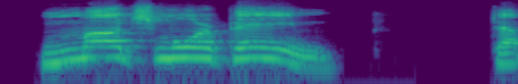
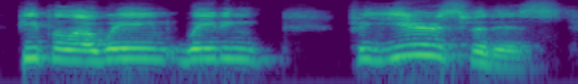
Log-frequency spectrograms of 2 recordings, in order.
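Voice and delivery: ordinary delivery

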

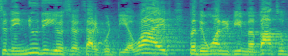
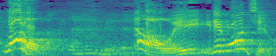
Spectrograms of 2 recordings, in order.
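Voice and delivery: laughing no; 3 semitones higher, slower than usual. Real, not acted. Laughing denial.

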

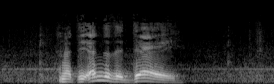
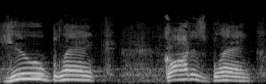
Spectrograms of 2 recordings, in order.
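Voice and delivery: higher-pitched mock tirade; cursing; 6 semitones higher, slower than usual. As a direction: imitate a girl hurling curses. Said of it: "And she starts cursing me".

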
